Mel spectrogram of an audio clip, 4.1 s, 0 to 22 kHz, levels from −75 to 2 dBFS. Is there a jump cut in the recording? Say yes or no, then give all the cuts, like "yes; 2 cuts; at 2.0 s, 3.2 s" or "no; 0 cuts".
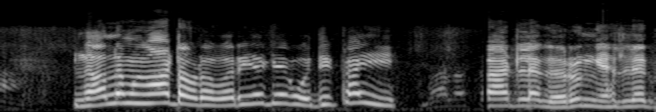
yes; 1 cut; at 3.1 s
